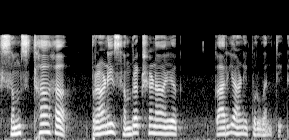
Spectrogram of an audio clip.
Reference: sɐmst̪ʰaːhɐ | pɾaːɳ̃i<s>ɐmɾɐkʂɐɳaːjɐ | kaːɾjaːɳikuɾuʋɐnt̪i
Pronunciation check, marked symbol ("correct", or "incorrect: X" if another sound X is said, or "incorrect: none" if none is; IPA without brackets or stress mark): correct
